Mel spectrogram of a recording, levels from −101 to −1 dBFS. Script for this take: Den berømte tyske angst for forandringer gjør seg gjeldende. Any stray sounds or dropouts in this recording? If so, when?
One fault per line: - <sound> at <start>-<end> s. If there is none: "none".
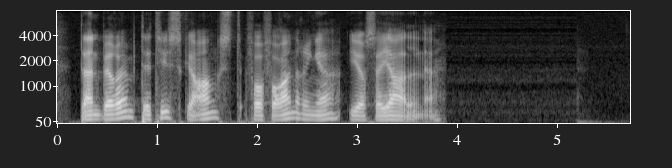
none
